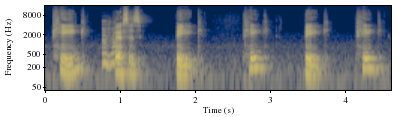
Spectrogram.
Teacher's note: that's the key difference between the two sounds we're turning on our voice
